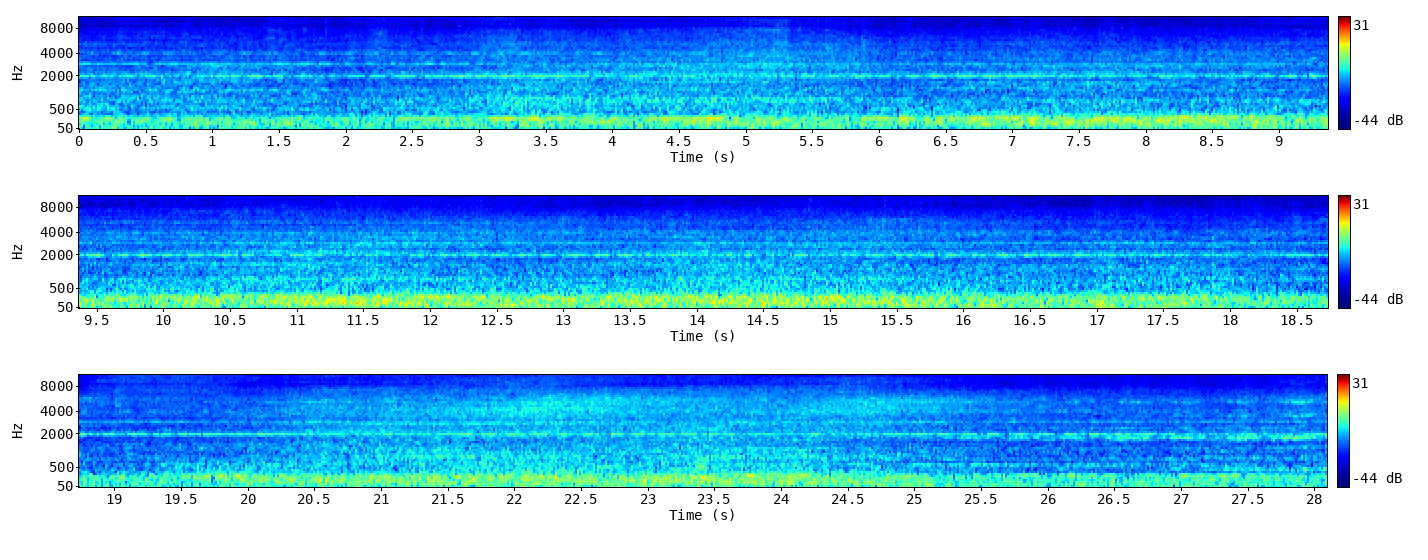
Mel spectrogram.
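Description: Freight wagons of a mixed freight train rolling steadily past at close range: a continuous rumble of steel wheels on the rails, with a thin steady high tone above it.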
